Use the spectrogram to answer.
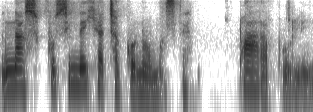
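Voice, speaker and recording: A woman speaks at medium pitch with a dark, mellow tone. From Ethiopia. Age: 50s. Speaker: dancer and shop worker. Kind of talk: interview. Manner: halting.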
